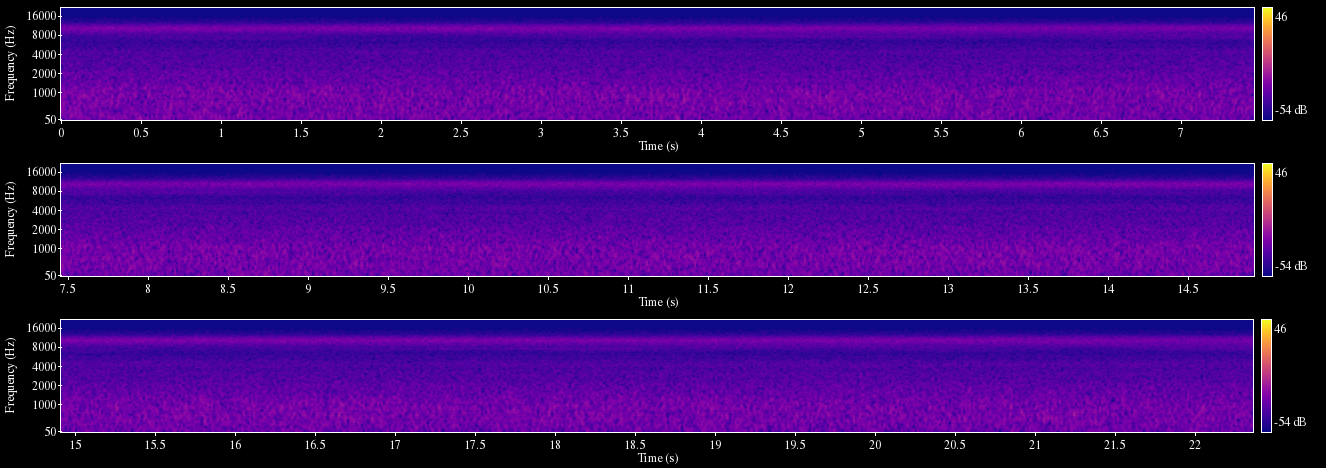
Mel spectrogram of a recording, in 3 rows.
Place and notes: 投68鄉道, 埔里鎮桃米里 - Sound of streams and insects
Stream, Sound of insects, Traffic Sound
Zoom H2n MS+XY
Puli Township, Nantou County, Taiwan, 13 July 2016, ~07:00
